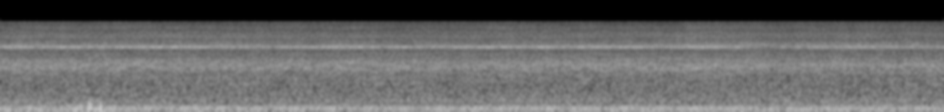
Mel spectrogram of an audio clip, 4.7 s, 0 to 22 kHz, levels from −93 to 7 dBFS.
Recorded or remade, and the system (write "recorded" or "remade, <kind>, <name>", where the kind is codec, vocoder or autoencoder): remade, autoencoder, DAC-VAE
